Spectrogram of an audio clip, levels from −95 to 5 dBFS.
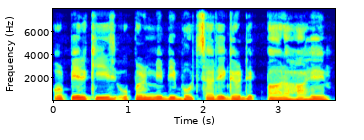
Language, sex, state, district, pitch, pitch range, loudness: Hindi, male, Arunachal Pradesh, Papum Pare, 130 Hz, 125-140 Hz, -16 LUFS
